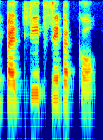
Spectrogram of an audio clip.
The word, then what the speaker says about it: petits abricots: J'adore ces petits abricots.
